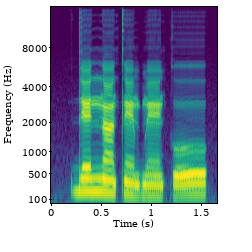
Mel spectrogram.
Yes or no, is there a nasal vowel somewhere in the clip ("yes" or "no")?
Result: yes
